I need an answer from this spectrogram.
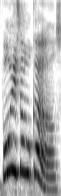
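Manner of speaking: high, loud, slow evasive question; boy stalling an awkward question. A narrator's reading. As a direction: drag it out to stall. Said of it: "still stalling".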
